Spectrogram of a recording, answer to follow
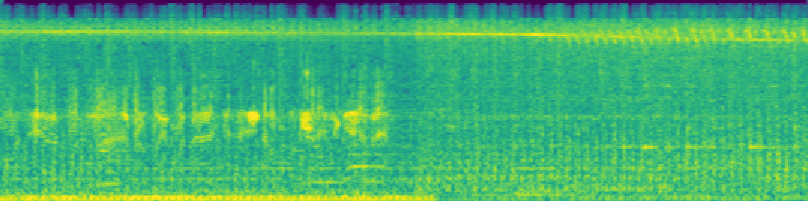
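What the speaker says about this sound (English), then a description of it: "One helo heads straight for the landing pads" Marine presidential helicopter approaching the landing pads on the South Lawn, a loud steady rotor and turbine roar with rhythmic blade chop that drops in level midway, voices faintly mixed underneath.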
